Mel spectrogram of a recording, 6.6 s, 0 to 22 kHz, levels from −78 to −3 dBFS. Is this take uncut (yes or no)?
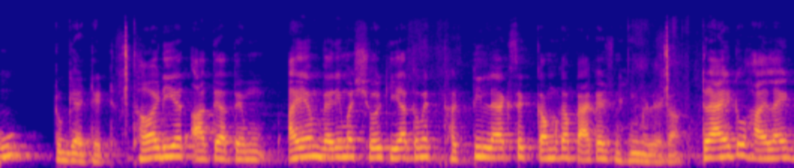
no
